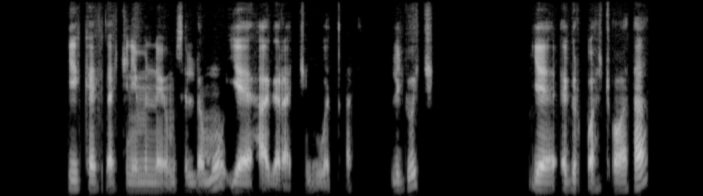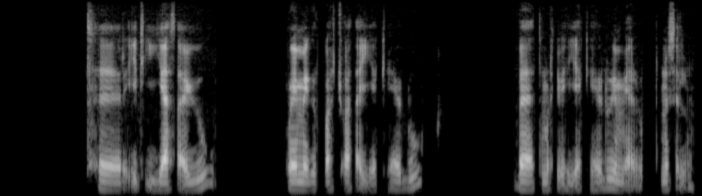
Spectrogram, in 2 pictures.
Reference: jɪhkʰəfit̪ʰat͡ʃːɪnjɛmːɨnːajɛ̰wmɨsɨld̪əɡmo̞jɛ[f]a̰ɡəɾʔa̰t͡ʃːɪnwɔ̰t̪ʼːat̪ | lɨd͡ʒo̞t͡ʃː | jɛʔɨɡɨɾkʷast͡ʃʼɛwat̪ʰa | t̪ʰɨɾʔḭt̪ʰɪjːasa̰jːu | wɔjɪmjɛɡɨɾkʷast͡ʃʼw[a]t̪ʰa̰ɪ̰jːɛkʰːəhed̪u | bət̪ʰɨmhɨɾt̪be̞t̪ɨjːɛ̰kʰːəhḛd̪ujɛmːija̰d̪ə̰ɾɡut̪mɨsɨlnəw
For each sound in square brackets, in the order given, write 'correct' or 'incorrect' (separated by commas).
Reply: incorrect, correct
